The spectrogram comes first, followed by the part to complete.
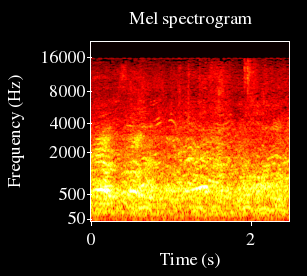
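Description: Spectators' voices in a crowd, many people talking and calling out at once, with no single voice clear.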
